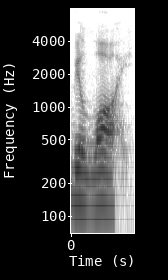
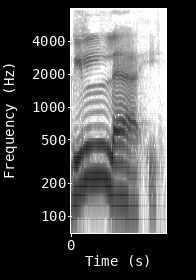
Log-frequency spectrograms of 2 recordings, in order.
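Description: First: The L sound is heavy and full. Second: The L sound is light and thin. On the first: The speaker calls it wrong. "not billahi" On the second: The speaker calls it right. "here you read it with an A sound"

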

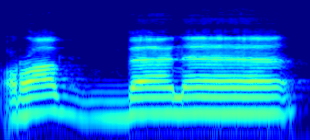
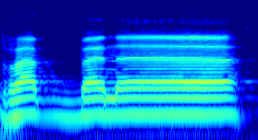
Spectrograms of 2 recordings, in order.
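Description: Both takes have the same delivery.

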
